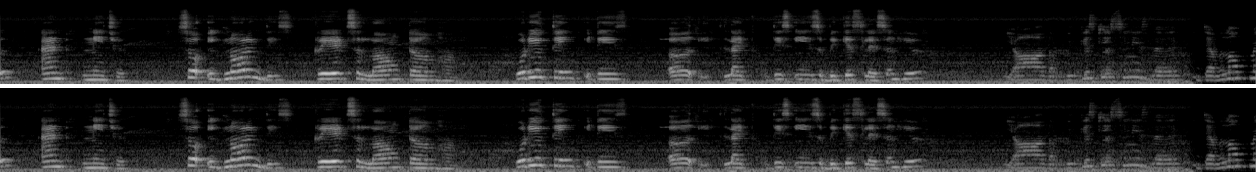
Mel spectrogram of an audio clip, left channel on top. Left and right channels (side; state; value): both; identical; correlation 1.00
